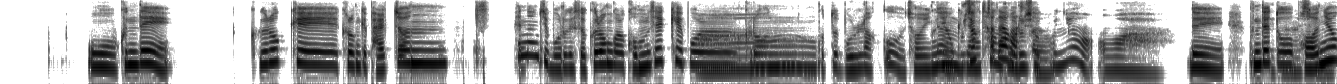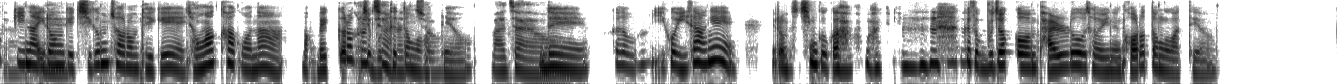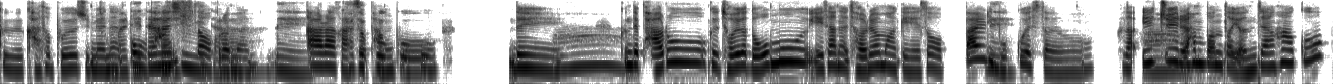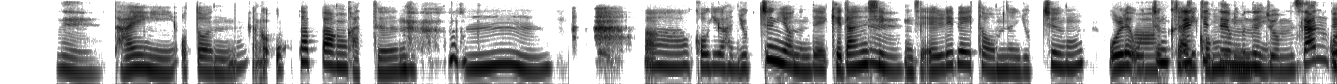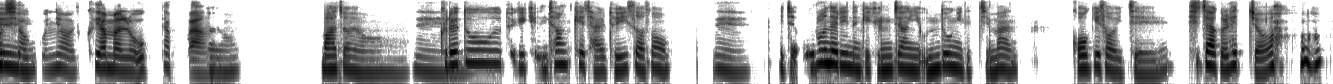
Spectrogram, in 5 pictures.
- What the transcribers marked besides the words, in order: other background noise; laughing while speaking: "친구가 막"; laugh; tapping; laugh; swallow; laugh
- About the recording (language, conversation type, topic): Korean, podcast, 직감이 삶을 바꾼 경험이 있으신가요?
